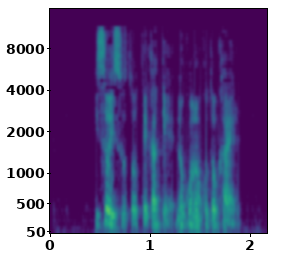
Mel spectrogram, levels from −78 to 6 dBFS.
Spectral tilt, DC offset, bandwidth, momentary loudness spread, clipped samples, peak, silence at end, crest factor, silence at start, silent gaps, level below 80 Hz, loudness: -3.5 dB/octave; under 0.1%; 11.5 kHz; 7 LU; under 0.1%; -10 dBFS; 0.25 s; 18 dB; 0.45 s; none; -54 dBFS; -28 LUFS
